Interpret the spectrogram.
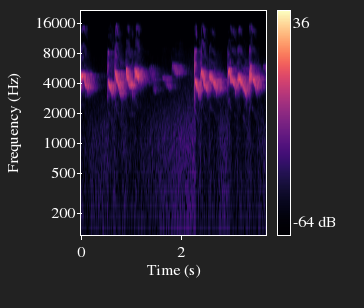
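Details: Oriental white-eye recorded on 3 March 2022, singing high, sweet warbled phrases of rapid twittering notes in two bursts separated by a pause of over a second, with a quieter thin whistle between them.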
